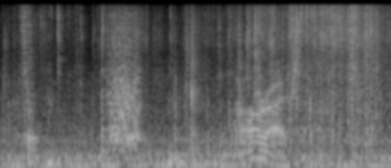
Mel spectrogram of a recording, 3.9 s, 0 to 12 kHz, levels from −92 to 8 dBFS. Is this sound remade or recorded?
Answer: recorded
